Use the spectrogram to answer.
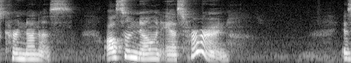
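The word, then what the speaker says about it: Cernunnos: that okay the print the correct pronunciation is this is Celtic apparently is Kern Una's also known as Hearn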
